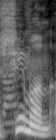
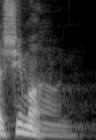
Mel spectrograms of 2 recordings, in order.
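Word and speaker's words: Shimon (שמעון): Auf Hebräisch wird er Shimon ausgesprochen. Sagen Sie alle Shimon.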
